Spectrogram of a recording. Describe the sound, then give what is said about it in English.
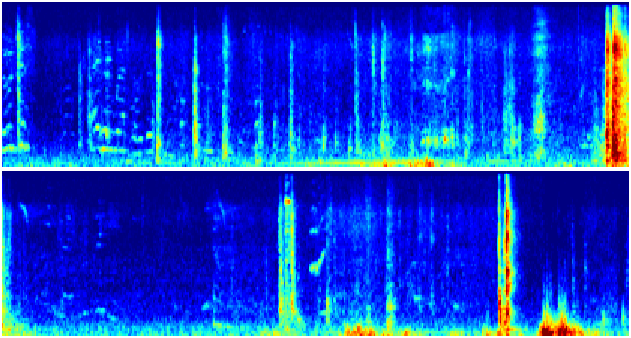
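A key rattles and clicks in a lock, then a door latch clunks open, with scattered knocks and handling sounds and a few sharper thuds toward the end. “Right, colonel, open the door, please.”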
